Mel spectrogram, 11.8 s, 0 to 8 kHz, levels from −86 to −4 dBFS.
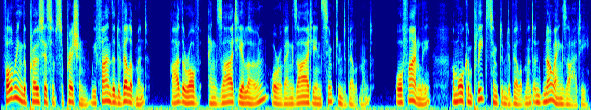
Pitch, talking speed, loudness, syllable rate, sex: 135 Hz, 145 wpm, -19 LUFS, 5.6 syllables/s, male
